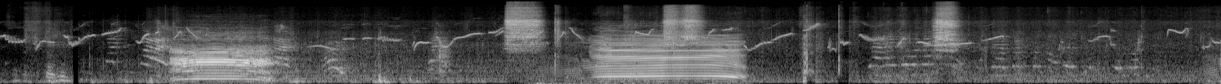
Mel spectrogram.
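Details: Herded tame cows in the afternoon, a fat cow calling the female: two long, rich moos with a falling pitch, the second longer, amid busy bird chirps and brief hissing noises.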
